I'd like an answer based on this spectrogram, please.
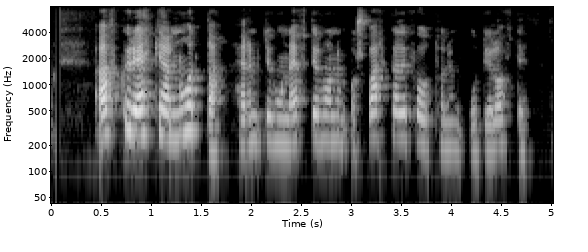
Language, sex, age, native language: Icelandic, female, 40-49, Icelandic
